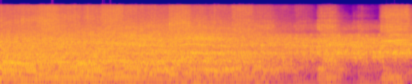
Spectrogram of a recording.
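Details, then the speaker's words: Wisconsin THD engine driving an antique buzz saw, cutting slab wood after mouse nest cleanout: strong steady engine note under the loud rasp of the blade through wood, no bogging; successful test run, running healthy. "uh so shhh so well i'd say that was a successful test run and uh of the thd wisconsin"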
